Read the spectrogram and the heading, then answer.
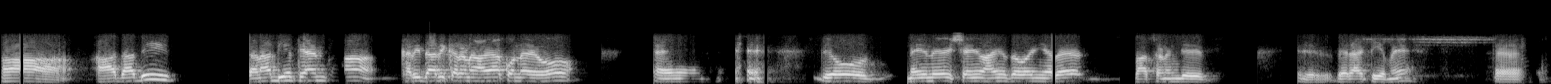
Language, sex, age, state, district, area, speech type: Sindhi, male, 60+, Gujarat, Kutch, rural, conversation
